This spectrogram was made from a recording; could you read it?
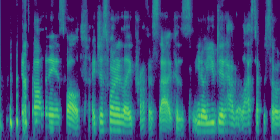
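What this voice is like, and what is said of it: Husky sick-sounding voice. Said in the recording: “this sexy voice coming through ... now has COVID”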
